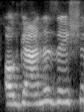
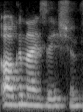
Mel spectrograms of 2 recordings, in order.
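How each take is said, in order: First: It is said with a Filipino accent. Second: It is said with a standard accent. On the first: "They say organization" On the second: "not organization"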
